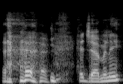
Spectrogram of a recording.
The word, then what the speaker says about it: hegemony: Hegemany.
